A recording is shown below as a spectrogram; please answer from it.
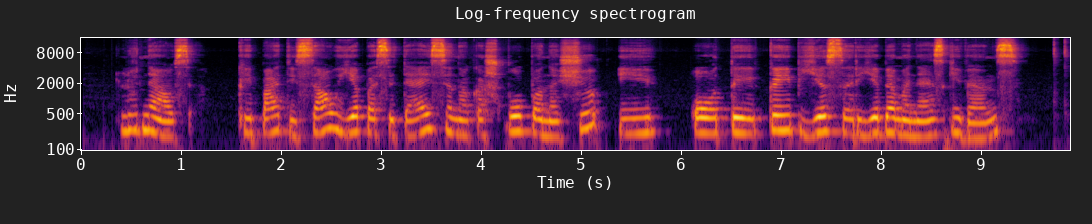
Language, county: Lithuanian, Alytus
